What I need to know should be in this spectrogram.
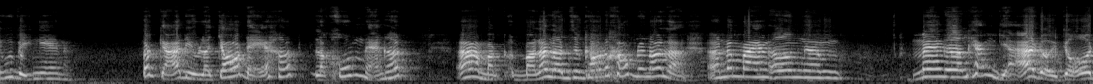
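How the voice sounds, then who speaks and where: A woman's voice: high-pitched, pushed and bright. A woman with a Southern Vietnamese accent hosting a livestream, commenting in an emphatic, indignant and mocking way and speaking straight to her viewers. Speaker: livestream host.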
